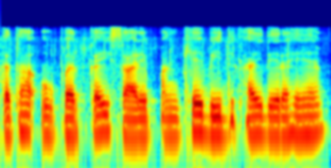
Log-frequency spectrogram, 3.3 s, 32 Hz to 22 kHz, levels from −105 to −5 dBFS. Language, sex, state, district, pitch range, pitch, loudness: Hindi, male, Jharkhand, Ranchi, 110-120 Hz, 115 Hz, -17 LUFS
